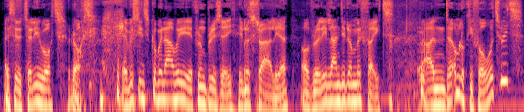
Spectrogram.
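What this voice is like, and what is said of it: Mixed Cypriot and Australian accent. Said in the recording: “My accent, by the way, is a complete mixture of Cyprus and Australia.”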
